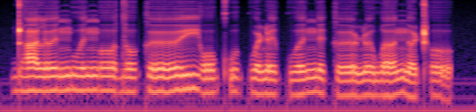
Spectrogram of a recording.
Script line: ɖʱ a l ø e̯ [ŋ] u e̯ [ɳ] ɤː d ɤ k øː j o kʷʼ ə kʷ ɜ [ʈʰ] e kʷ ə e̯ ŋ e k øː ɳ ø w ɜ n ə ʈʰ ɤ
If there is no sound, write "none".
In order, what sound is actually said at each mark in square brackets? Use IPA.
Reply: ŋ, ŋ, ɳ

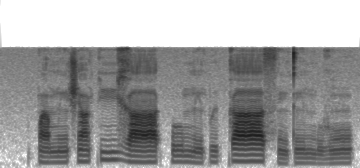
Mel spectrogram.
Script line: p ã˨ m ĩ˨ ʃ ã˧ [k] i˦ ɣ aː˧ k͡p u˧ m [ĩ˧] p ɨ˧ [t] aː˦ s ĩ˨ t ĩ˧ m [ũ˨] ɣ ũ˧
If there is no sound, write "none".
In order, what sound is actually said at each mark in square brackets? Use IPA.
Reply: k, ĩ˨, k, u˨

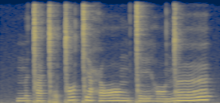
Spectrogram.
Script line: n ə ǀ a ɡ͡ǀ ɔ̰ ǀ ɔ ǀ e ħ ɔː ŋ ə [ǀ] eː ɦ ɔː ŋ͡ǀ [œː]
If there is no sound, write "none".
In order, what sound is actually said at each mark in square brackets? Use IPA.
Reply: ǀ, œː

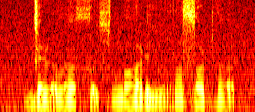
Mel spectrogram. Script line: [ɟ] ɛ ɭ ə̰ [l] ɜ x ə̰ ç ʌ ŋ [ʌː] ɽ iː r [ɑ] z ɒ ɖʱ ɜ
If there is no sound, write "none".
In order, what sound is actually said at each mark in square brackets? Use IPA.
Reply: ɟ, l, ʌː, ɑ

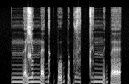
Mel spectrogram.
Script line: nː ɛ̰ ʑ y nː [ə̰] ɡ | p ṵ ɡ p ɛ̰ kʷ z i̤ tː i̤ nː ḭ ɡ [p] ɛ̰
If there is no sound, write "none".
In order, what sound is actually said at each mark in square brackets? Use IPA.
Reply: ɛ̰, p

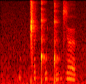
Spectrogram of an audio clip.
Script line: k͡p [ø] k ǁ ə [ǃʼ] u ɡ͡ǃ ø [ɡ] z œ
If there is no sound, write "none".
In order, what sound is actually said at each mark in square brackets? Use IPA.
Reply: u, ǃʼ, ɡ

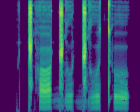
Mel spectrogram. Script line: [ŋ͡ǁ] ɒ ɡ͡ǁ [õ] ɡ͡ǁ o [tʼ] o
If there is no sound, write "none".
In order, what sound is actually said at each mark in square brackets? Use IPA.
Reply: ǁʰ, o, tʼ

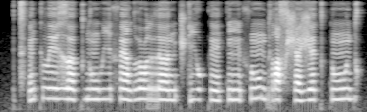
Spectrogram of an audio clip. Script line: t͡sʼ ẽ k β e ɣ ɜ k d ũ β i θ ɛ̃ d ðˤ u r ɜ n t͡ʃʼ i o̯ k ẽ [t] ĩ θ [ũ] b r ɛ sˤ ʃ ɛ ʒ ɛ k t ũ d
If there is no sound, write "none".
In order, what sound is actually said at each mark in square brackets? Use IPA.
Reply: t, ũ

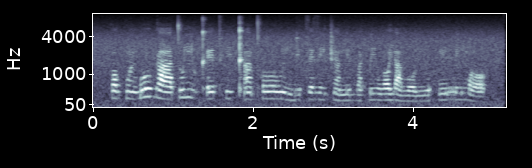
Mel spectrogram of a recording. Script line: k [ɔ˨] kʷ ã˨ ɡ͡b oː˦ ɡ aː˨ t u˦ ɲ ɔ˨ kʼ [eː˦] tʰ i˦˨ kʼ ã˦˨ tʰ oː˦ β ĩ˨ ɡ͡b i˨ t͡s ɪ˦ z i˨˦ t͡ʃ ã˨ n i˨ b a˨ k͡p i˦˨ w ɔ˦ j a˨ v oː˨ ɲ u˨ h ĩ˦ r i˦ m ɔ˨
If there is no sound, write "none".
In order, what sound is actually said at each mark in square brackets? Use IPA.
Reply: ɔ˨, e˦

